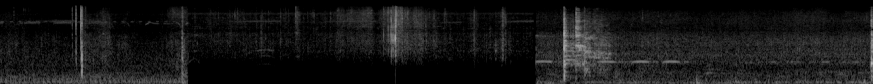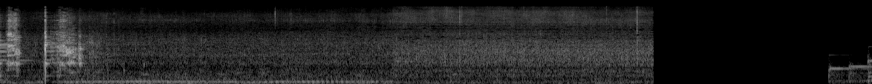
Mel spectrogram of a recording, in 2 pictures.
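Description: Vegetables stir-frying in a wok: a steady sizzle with a few sharp clinks of a spatula against the pan, the sizzle growing stronger before it cuts off suddenly about two seconds before the end. Soft piano music starts at the very end.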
